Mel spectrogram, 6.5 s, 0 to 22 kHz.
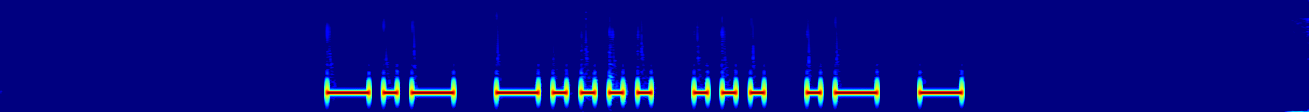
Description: Morse code, heard as a keyed tone, about 20 wpm, 700 Hz. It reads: K6SAT
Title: Speed Racing - USA 1x3 Call Signs 17wpm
